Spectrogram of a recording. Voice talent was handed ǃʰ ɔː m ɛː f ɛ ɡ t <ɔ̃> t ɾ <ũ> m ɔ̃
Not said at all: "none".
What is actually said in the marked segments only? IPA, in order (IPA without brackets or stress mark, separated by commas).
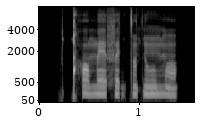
ɔ̃, ũː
